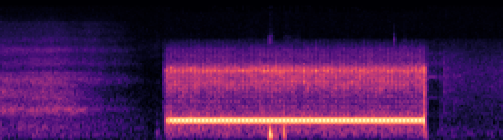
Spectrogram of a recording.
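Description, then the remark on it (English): A loud, steady telephone tone as a phone call is placed to a medical examiner's office holds for about a second and a half, unbroken apart from a couple of quick clicks midway, then cuts off abruptly. No one speaks. “Speaking of death, let's make a phone call, shall we?”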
